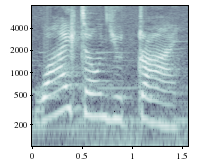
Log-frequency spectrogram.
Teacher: Câu hỏi bắt đầu từ W question. Chúng ta hạ giọng vào cuối câu.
